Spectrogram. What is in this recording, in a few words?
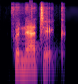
"fanatic", Indian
